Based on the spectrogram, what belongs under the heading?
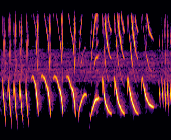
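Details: Posture canary, a domestic variety, gives quick falling notes, then slower, arching whistled sweeps, and ends with a tight rapid trill.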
